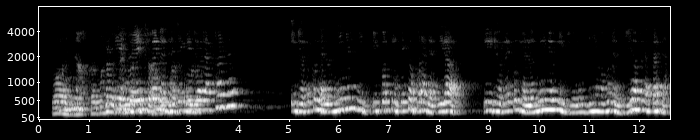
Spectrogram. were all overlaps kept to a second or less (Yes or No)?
No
